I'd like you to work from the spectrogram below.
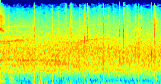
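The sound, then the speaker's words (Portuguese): A steady round of applause from a group, many hands clapping in a dense, continuous patter at an even loudness, with faint voices mixed in underneath. “Vamos botar palmas.”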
